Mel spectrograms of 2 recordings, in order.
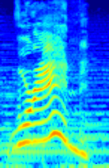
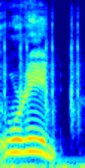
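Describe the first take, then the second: First: It is said in her ordinary voice. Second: It is said in a put-on hacker voice.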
